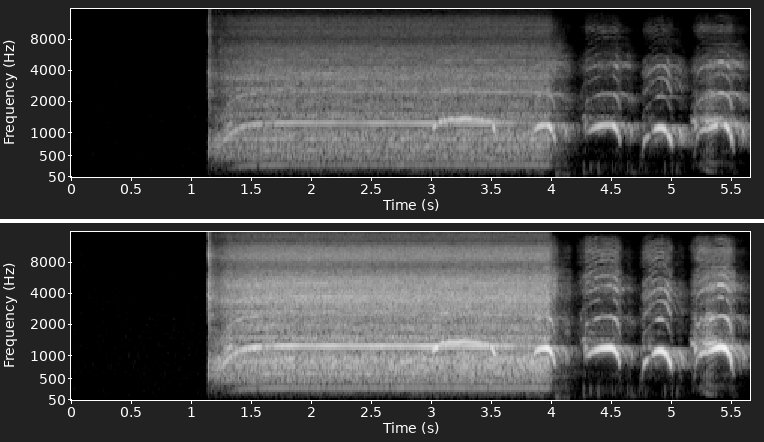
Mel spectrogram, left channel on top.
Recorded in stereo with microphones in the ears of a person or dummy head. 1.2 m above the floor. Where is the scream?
75° right (ahead or behind), 1.0 m.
